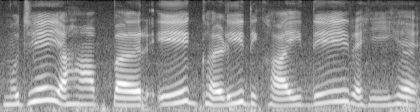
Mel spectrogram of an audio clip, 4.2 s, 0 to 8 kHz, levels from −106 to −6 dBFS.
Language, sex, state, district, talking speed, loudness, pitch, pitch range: Hindi, female, Madhya Pradesh, Katni, 130 wpm, -14 LUFS, 215 Hz, 195-245 Hz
